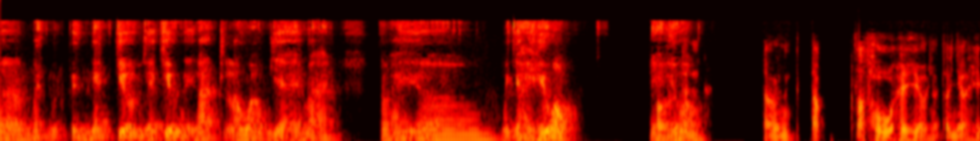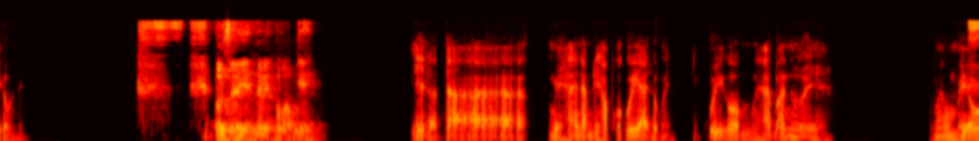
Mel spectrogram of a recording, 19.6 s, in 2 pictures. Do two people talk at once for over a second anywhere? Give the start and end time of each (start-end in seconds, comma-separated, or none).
none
